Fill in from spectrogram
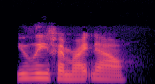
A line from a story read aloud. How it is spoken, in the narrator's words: Sam Winchester said through gritted teeth, panting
